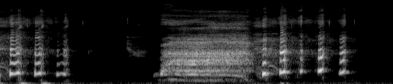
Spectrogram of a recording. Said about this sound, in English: Another Gollum scream. I love them. They always make me laugh.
